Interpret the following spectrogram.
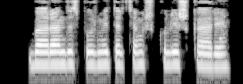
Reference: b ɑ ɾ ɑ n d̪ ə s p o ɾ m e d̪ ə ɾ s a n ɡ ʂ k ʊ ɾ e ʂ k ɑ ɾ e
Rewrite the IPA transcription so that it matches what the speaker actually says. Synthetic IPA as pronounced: b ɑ ɾ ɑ n d̪ ə s p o ɾ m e t̪ ə ɾ t͡s a ŋ ɡ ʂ k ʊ l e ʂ k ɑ ɾ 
